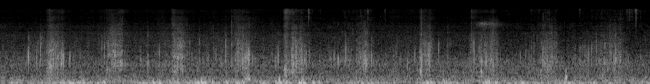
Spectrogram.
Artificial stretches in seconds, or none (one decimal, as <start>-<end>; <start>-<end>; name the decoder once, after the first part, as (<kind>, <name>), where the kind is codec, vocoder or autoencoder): 0.0-2.9 (autoencoder, DAC-VAE); 3.9-5.0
